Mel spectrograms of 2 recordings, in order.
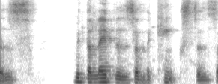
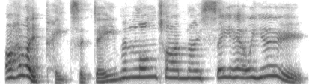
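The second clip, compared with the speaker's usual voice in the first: sing-song, effusive hello, pitched way up; gushing greeting; 12 semitones higher than usual. Acted. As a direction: greet a long-lost friend in a soaring voice. Acted greeting of an acquaintance.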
